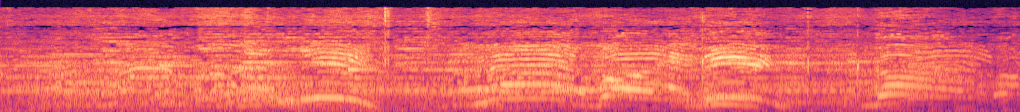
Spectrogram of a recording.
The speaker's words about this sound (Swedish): Så lät det utanför kyrkan i Moskva när kistan bars in och många hade samlats för att ta farväl.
